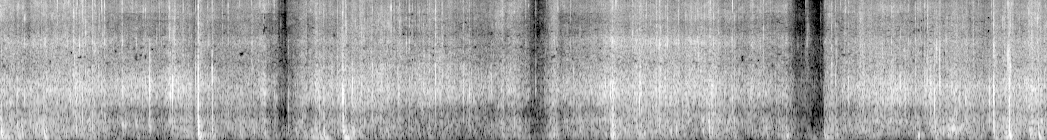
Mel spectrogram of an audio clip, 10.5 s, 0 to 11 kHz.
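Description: A hand grabs a large crumpled sheet of grey packing paper and crumples it into a wad. A dense, bright crinkling with sharp crackles runs throughout, briefly dropping away in short pauses near 3, 5 and 8 seconds before resuming.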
